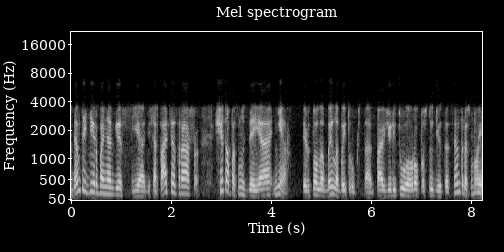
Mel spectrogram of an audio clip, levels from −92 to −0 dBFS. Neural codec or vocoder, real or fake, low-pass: codec, 44.1 kHz, 7.8 kbps, DAC; fake; 7.2 kHz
